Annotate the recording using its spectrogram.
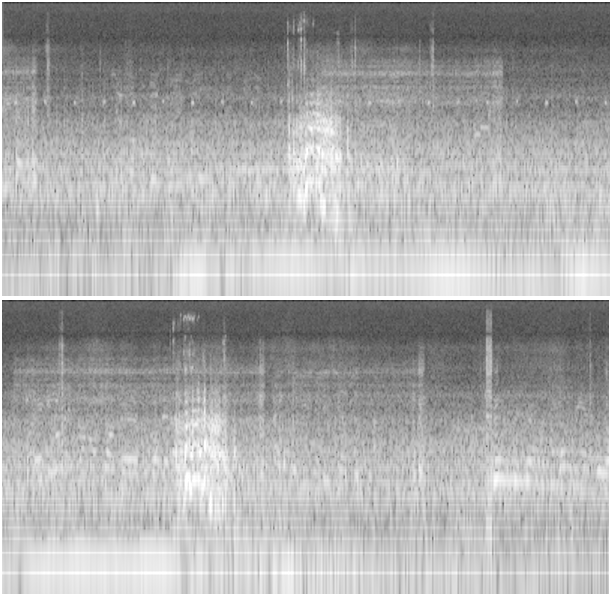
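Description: Inside a slowly moving car on a wet road: steady low engine and tyre rumble, with the windshield wipers making a sweep about every six and a half seconds, twice in this stretch, as on an intermittent setting.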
